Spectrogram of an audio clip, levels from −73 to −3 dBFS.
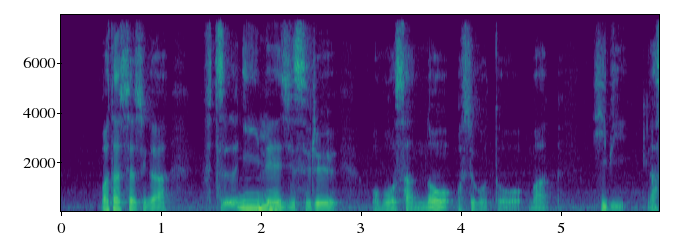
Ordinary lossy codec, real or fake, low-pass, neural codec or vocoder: none; real; none; none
